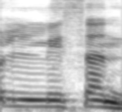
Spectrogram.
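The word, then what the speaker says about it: listen: टी एन आया है टी क्या हो जाएगा साइलेंट रहेगा टी टी साइलेंट रहेगा तो क्या हो जाएगा लिसन लिसन मीस क्या होता है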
